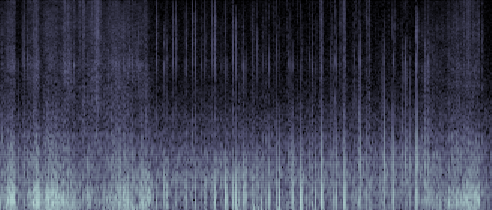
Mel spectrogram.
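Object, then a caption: Speckled granite floor tile. Fingertips and short nails scratch across a large, flat, solid speckled granite-like floor tile, making a low, rustling scrape for the first second and a half. Then rapid, crisp taps on the tile follow, each dry and short with no ringing, mixed with light scratching until the end.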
